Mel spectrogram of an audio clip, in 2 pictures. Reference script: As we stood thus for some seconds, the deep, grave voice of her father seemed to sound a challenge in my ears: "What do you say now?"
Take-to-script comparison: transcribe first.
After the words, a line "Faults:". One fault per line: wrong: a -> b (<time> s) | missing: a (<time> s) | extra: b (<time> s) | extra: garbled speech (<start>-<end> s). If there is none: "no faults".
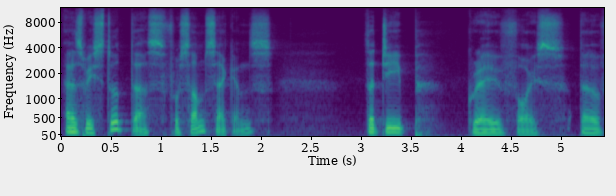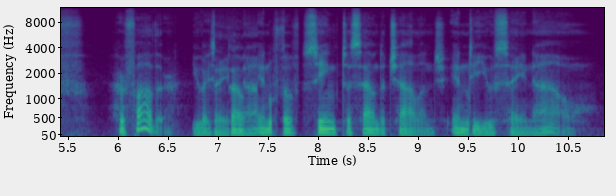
As we stood thus for some seconds, the deep, grave voice of her father [garbled] seemed to sound a challenge in do you say now?"
Faults:
extra: garbled speech (6.7-7.8 s)
missing: my ears What (9.5 s)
